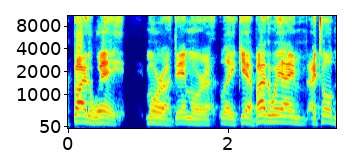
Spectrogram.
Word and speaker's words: Mora: More, yeah, just more. By the way, Dan Mora.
